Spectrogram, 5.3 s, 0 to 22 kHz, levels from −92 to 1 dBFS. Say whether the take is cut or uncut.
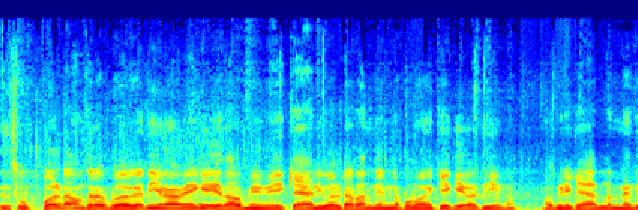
uncut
